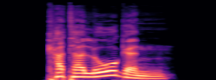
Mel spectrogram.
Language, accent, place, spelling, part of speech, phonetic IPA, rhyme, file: German, Germany, Berlin, Katalogen, noun, [kataˈloːɡn̩], -oːɡn̩, De-Katalogen.ogg
- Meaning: dative plural of Katalog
